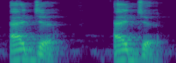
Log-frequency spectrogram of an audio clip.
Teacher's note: Donc pour le shin et le ya, le milieu de la langue se rapproche du palais dur, mais ne le touche pas, à la différence du jim. Alors que pour le jim, le milieu de la langue est au contact du milieu du palais dur.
